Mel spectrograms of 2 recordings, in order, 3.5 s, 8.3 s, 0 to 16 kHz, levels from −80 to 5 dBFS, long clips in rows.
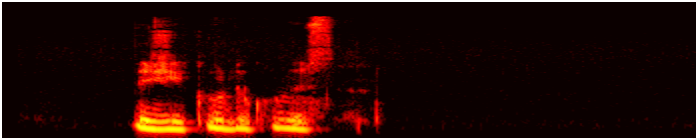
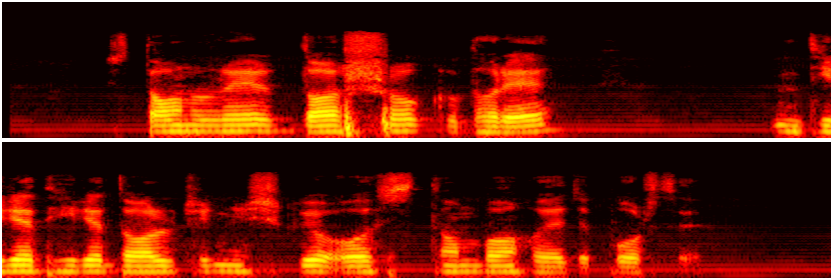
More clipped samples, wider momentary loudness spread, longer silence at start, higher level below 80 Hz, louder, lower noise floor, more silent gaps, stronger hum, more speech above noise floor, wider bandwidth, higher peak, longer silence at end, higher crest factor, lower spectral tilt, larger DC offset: neither; about the same, 11 LU vs 10 LU; about the same, 0.65 s vs 0.55 s; second, -76 dBFS vs -50 dBFS; about the same, -24 LUFS vs -23 LUFS; first, -66 dBFS vs -58 dBFS; neither; second, none vs 50 Hz at -55 dBFS; first, 42 dB vs 36 dB; first, 11.5 kHz vs 7.8 kHz; second, -8 dBFS vs -2 dBFS; first, 1.85 s vs 0.7 s; about the same, 20 dB vs 20 dB; about the same, -6 dB/octave vs -6.5 dB/octave; neither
